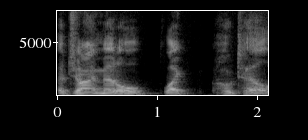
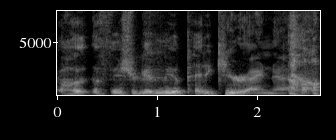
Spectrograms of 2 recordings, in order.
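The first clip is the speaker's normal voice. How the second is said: put-on tipsy, giggly speech, quieter; 8 dB quieter than usual. Retelling how a drunk dad talked in the lake: imitating drunk giggling talk. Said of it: "be giggling, like".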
